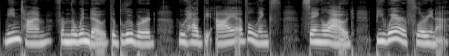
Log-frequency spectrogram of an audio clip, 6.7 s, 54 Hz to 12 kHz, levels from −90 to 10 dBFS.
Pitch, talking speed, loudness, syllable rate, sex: 210 Hz, 160 wpm, -18 LUFS, 4.6 syllables/s, female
